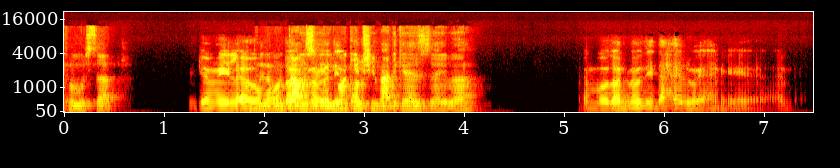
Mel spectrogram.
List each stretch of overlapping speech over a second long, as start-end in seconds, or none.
1.9-3.2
